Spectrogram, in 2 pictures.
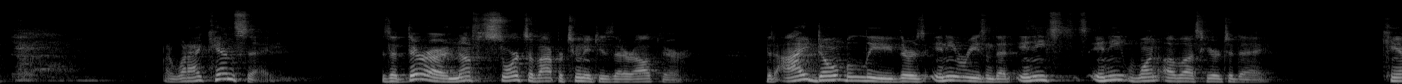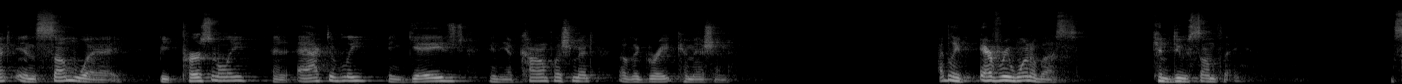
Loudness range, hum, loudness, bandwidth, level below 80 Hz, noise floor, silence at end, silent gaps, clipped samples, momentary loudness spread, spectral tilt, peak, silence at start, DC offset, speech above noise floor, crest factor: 8 LU; none; -34 LUFS; 14 kHz; -82 dBFS; -88 dBFS; 0 s; 23.13-23.37 s; under 0.1%; 16 LU; -5.5 dB/octave; -16 dBFS; 0.1 s; under 0.1%; 54 dB; 20 dB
